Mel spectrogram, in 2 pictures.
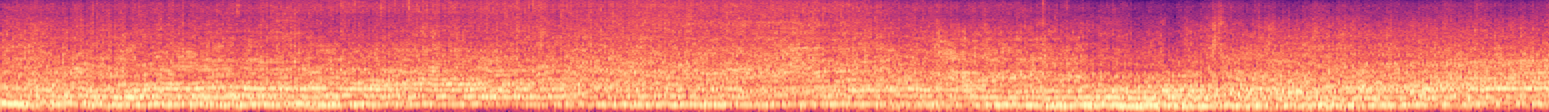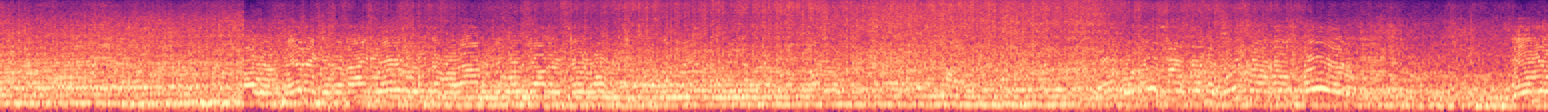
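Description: Engines of several pony stock race cars running at racing speed around a dirt oval, their notes rising and falling in pitch as the cars go through the turns and down the straights.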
